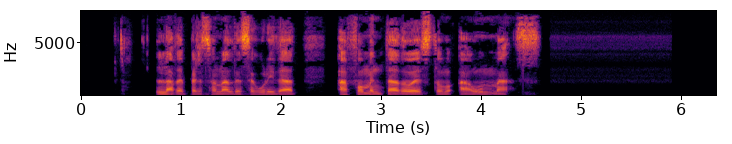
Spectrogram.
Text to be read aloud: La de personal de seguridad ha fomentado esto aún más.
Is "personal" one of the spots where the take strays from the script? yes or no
no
